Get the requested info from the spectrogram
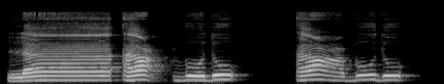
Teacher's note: तो पहले हमजा की आवाज आएगी फिर आइन की।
